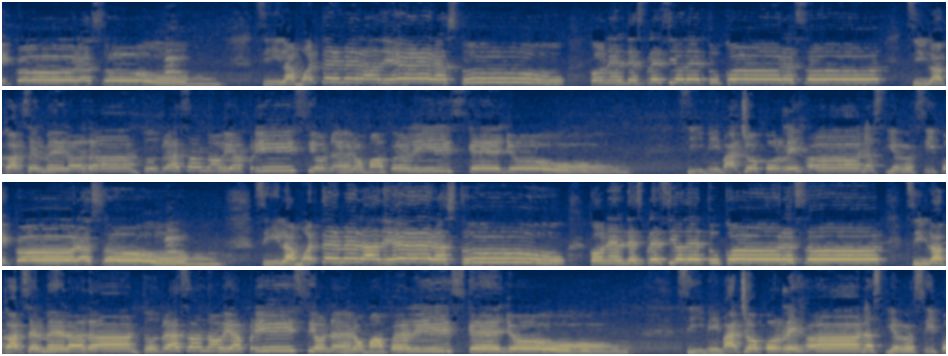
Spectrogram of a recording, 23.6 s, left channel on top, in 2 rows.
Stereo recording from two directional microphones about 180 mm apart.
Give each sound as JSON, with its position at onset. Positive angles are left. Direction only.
{"t": 0.2, "sound": "music", "side_deg": -15}
{"t": 3.3, "sound": "music", "side_deg": -15}
{"t": 20.6, "sound": "music", "side_deg": -15}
